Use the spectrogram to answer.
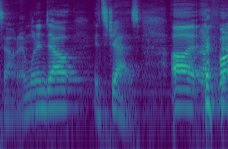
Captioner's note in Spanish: risas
